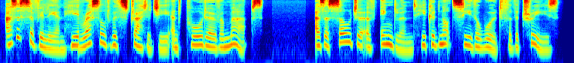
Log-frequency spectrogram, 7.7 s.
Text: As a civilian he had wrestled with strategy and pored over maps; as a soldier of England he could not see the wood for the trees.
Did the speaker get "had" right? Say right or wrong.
wrong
